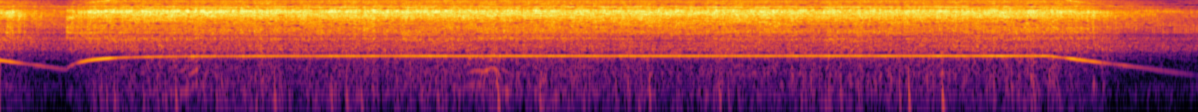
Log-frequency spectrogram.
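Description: Electric hand grinder's motor being test-run after a repair. It spins down as it is switched off right at the start, is switched back on and spins up within about a second to a steady high whine, and runs evenly for about ten seconds. Near the end it is switched off and winds down, falling in pitch.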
